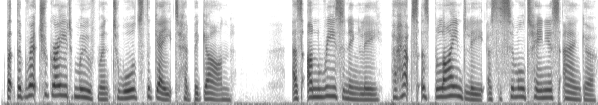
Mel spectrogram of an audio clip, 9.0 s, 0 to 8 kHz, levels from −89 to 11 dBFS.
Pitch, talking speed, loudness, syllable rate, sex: 205 Hz, 115 wpm, -21 LUFS, 4.6 syllables/s, female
